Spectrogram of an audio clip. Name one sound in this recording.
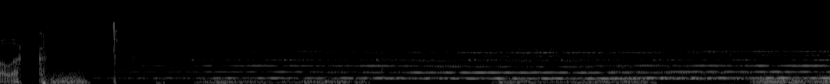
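Low, steady droning music plays from a game.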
